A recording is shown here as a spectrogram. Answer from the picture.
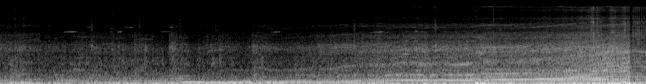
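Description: Racing GU Nissan Patrol's engine heard from inside the cabin, running under a low rumble, then rising steadily in pitch over the last couple of seconds as the truck accelerates.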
